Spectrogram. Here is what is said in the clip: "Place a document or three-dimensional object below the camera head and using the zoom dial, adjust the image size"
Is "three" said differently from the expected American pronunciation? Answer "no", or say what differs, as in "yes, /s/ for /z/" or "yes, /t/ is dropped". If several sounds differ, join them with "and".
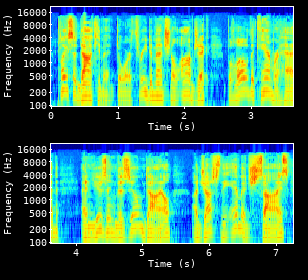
no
